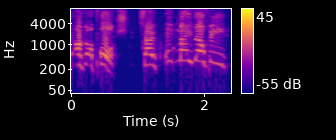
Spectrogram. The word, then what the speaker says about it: Porsche: The correct way to say Porsche is Porsche.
